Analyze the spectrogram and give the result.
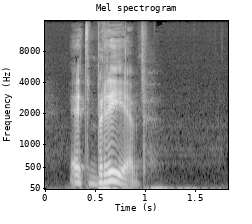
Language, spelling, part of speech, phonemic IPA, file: Swedish, brev, noun, /breːv/, Sv-brev.ogg
- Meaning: 1. a letter (written communication) 2. a letter or parcel within certain size and weight 3. a legal document 4. a post (on an internet forum)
